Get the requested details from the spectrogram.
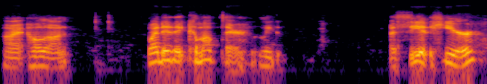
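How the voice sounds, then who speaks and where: A woman from Wisconsin chatting live with viewers from inside her motor home. She rambles and restarts often and gets excited easily. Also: medium pitch, moderate pace, gravelly, slightly rough, dry recording, lo-fi sound. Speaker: live stream host. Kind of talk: casual live chat with viewers. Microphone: computer mic for a video hangout.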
